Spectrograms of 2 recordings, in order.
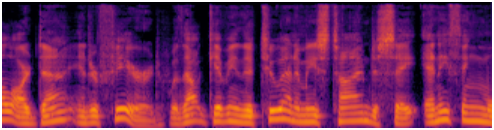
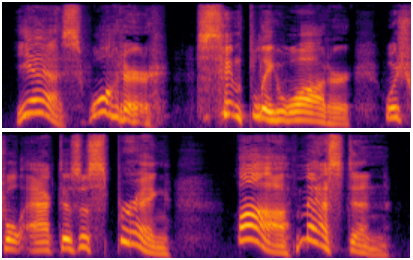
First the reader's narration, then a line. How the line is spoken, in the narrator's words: cried Barbicane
